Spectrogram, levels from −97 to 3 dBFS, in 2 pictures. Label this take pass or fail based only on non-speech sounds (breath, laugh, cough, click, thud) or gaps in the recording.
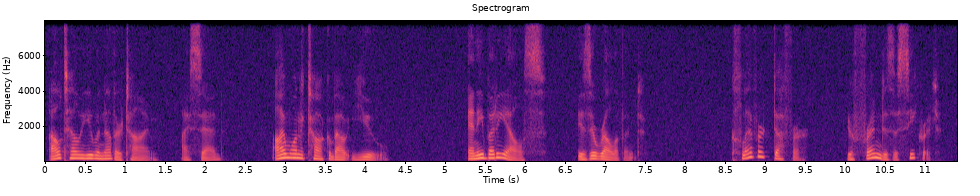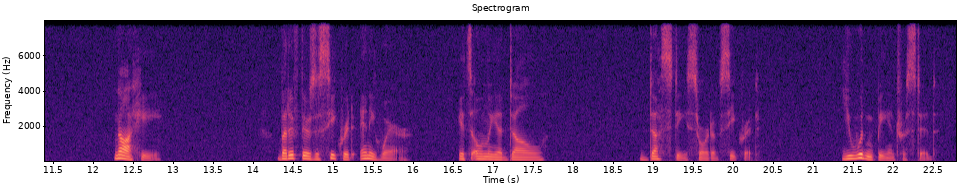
pass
